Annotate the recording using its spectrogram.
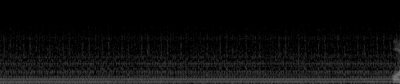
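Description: Steady electrical mains hum with faint hiss, the low-level room tone of the recording. A voice begins right at the end.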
